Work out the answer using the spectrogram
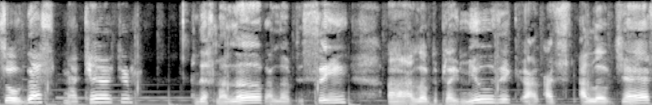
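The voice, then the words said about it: Slight American country accent. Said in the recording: “I may sound a little country”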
